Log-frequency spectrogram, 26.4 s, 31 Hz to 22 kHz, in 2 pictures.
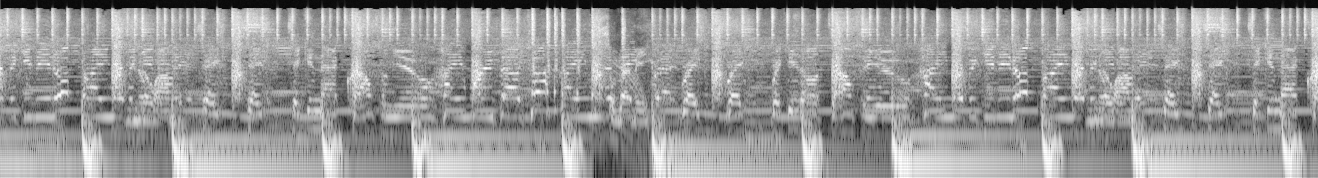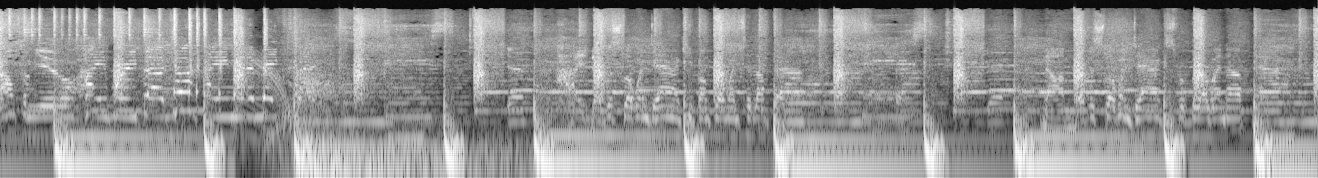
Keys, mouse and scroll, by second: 0.1 ctrl+v, 1.2 BackSpace, 1.4 2, 3.0 double click, 4.3 ctrl+c, 7.1 shift+1, 8.3-9.0 typing, 10.2 3, 12.2 ctrl+c, 13.7 double click, 14.7 ctrl+v, 15.6 BackSpace, 16.0 4, 18.1 double click, 19.4 ctrl+v, 20.4 BackSpace, 20.9 5.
